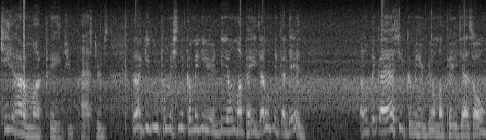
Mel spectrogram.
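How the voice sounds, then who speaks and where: A man puts on a gruff, hoarse character voice at a high pitch and fairly quick pace. Background noise is clear. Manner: angry, confrontational.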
